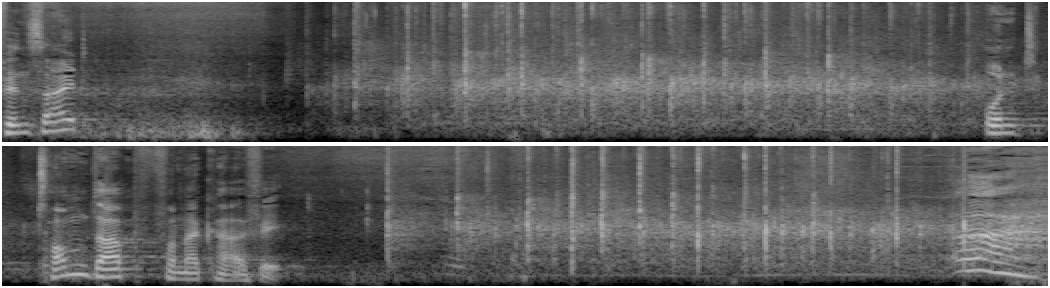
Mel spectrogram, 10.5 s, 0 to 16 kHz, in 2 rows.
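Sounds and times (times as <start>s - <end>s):
speech: 0.0s - 1.1s, 5.0s - 6.8s
audience applause: 1.4s - 5.2s, 7.2s - 10.4s.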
